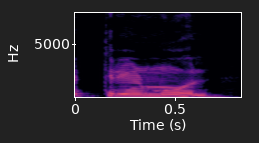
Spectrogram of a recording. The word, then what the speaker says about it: तृणमूल: मिलके बन जाएगा भृकुटी त्रिणमूल कैसे पढ़ेंगे तृणमूल पहले आपको त्रिण पढ़ना है इसके बाद मूल पढ़ना है दोनों मिला दो त्रिणमूल ऋषि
